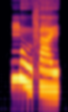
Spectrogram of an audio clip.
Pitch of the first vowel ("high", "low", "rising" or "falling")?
falling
